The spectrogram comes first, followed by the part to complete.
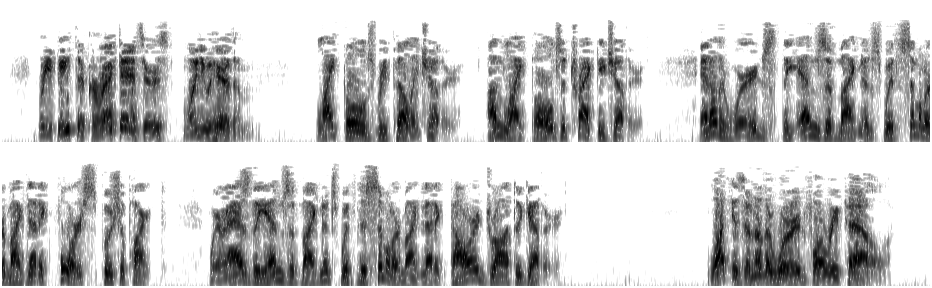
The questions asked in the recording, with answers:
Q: What is another word for repel?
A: Push apart.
